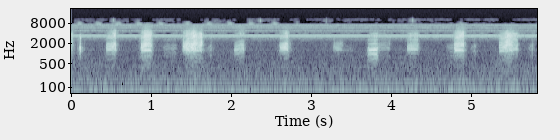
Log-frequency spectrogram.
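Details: Waterside frogs give short, evenly spaced raspy croaks, roughly two per second, each a brief bright burst, over a continuous high whining drone of insects in the wetland background.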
